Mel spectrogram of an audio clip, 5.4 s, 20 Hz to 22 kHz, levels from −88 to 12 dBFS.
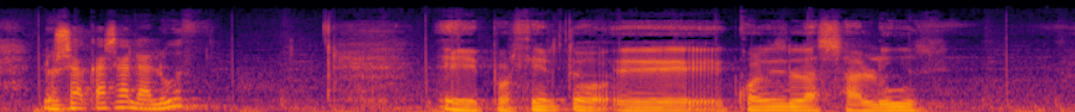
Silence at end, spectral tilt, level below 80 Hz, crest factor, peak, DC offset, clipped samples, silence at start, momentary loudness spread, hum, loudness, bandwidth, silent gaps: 0 s; -5 dB/octave; -36 dBFS; 14 dB; 0 dBFS; under 0.1%; under 0.1%; 0 s; 20 LU; none; -13 LUFS; 13.5 kHz; none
